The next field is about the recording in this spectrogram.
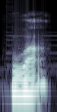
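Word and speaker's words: は: Wa, qui s'écrit ha mais qui se prononce wa, est la particule du thème.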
